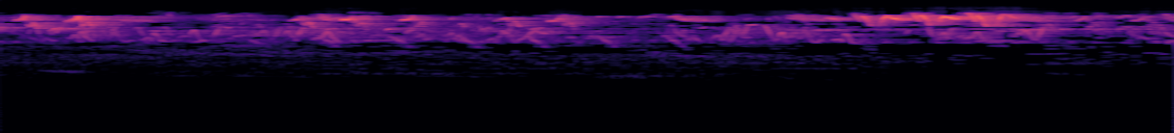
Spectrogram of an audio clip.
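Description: A chorus of many songbirds chirping at once, quick high chirps overlapping without a break.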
